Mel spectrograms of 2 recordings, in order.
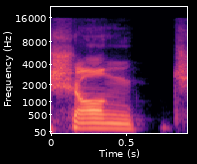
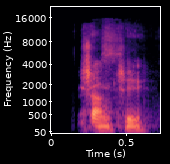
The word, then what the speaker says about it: Shang-Chi: Maybe we'll see him again in Shang-Chi. Did I say it right? – Yeah. Mm-hmm. Shang-Chi.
